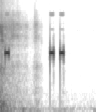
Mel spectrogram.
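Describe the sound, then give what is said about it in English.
A timer beeps three times with short, high electronic tones: one beep, a pause, then a quick pair, clear over a quiet background. “What is that? Oh, your oh. timer.”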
